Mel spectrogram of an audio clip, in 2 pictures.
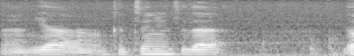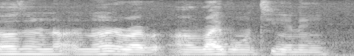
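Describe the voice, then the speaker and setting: A man speaks at a moderate pace in a medium pitch, his intonation flat and monotone, with audible room echo and noticeable background noise. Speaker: YouTuber reviewing wrestling show. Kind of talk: casual vlog recap. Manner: rambling, halting with many fillers.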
